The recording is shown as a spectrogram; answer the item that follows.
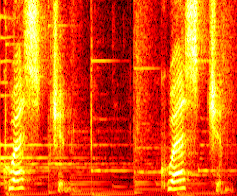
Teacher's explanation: So, question has two syllables. The first syllables is the word stress, which is quest. Quest. Quest.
